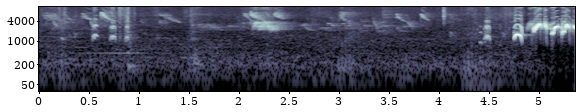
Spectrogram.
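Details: Red-whiskered bulbul used to train competitive singing: sparse chirps and a brief buzzy note, then a loud burst of rapid, wavering whistled notes at the close.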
